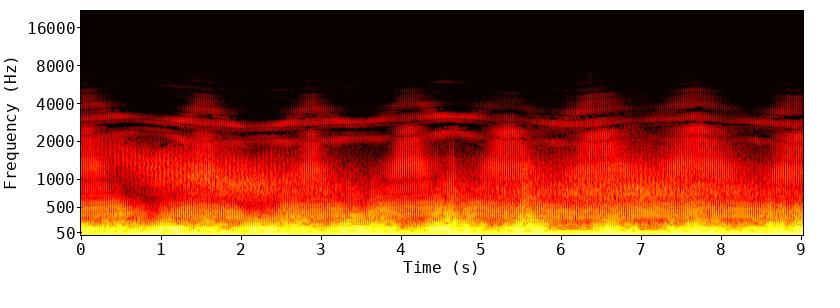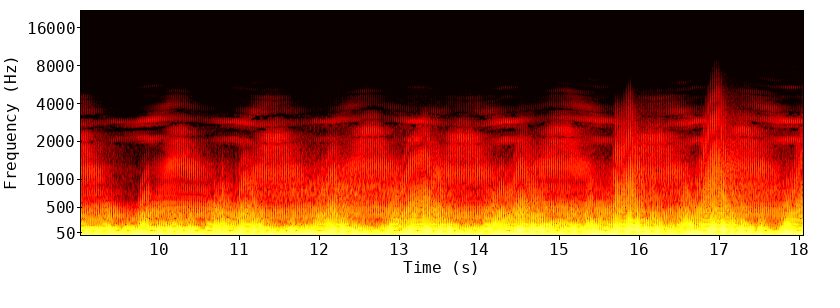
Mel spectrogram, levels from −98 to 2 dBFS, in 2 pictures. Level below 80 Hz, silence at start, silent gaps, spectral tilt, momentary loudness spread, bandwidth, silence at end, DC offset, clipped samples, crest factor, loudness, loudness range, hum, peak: -18 dBFS; 0 s; none; -11.5 dB/octave; 5 LU; 2.4 kHz; 0 s; under 0.1%; under 0.1%; 12 dB; -20 LUFS; 3 LU; none; -4 dBFS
